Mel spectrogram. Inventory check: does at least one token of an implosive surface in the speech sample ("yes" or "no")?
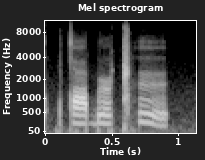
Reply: yes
